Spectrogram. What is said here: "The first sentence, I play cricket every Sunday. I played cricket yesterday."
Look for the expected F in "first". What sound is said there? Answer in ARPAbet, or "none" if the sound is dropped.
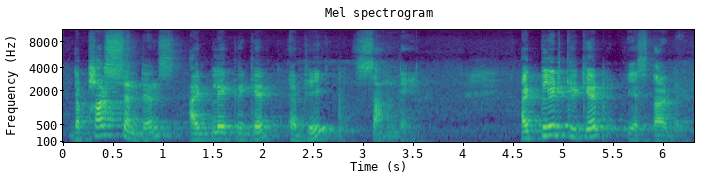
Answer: P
